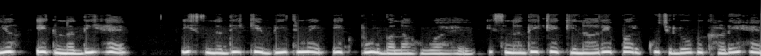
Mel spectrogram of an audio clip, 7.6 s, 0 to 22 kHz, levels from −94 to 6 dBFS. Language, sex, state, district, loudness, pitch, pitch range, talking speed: Hindi, female, Bihar, Saran, -12 LUFS, 280 Hz, 250-300 Hz, 190 wpm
